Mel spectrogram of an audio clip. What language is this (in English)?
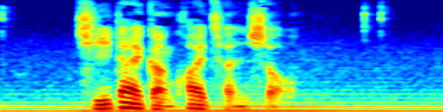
Chinese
